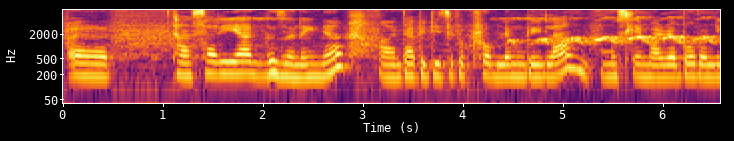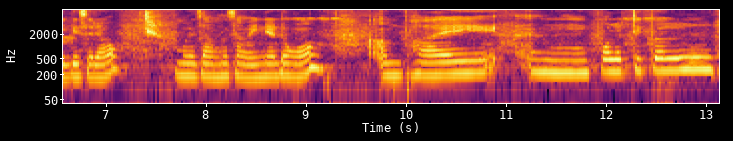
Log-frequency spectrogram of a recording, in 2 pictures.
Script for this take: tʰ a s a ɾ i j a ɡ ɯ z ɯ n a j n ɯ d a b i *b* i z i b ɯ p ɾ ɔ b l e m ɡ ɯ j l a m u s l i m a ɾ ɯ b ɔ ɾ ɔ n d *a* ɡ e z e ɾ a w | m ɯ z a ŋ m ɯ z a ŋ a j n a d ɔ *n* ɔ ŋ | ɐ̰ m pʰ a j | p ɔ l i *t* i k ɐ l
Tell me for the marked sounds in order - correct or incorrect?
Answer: incorrect: d, incorrect: i, incorrect: ŋ, correct

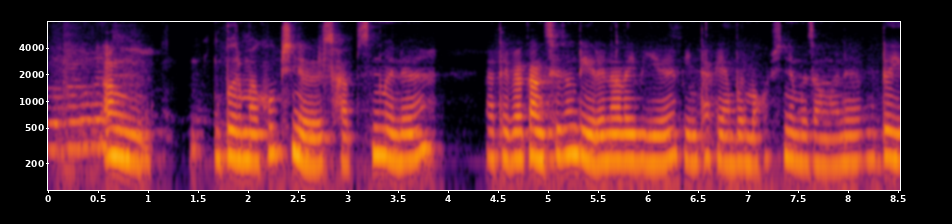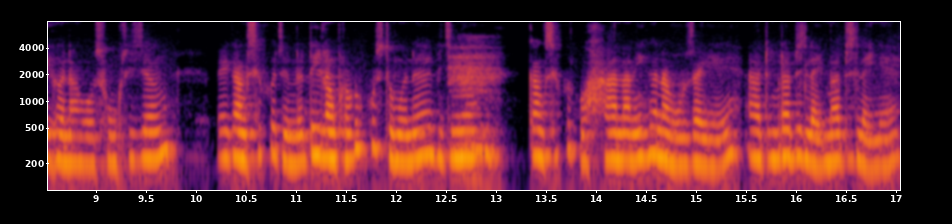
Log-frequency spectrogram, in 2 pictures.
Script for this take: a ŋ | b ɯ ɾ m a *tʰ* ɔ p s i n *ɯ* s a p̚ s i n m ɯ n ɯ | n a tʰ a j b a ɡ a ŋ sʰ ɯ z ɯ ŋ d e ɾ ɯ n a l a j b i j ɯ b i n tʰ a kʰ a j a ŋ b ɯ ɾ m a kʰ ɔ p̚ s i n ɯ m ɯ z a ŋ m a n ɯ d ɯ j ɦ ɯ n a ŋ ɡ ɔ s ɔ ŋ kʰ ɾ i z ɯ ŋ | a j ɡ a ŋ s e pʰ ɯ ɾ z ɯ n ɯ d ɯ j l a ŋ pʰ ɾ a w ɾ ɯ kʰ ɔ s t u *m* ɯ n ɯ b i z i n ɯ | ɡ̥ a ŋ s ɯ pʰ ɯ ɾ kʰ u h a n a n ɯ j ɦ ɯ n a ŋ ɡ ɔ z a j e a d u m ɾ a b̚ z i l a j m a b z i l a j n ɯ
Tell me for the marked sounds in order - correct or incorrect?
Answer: incorrect: kʰ, correct, correct

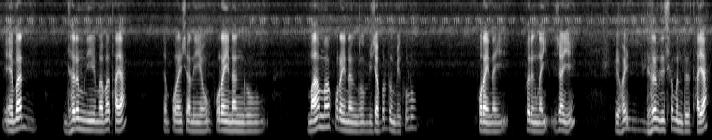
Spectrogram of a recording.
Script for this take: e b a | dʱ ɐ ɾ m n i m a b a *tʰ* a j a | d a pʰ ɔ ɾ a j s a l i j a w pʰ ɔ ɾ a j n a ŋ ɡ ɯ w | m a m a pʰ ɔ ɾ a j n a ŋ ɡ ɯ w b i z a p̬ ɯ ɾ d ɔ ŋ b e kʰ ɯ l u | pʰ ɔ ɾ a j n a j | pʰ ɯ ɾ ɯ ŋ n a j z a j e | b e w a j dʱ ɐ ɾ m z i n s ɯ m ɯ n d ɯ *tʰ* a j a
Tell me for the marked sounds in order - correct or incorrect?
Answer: correct, correct

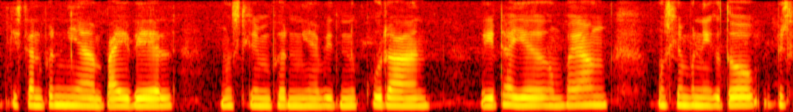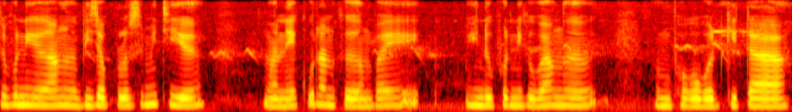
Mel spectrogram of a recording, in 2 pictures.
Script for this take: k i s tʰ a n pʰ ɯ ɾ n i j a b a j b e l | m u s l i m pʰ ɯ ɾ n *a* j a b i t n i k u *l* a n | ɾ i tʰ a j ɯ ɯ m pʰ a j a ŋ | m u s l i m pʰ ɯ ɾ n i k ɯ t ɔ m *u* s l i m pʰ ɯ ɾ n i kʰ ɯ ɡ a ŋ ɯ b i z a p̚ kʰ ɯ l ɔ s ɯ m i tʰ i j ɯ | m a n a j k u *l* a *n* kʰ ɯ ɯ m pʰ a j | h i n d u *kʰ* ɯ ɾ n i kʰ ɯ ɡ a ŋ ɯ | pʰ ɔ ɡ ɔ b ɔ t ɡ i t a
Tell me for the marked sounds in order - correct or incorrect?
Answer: incorrect: i, incorrect: ɾ, correct, incorrect: ɾ, correct, incorrect: pʰ

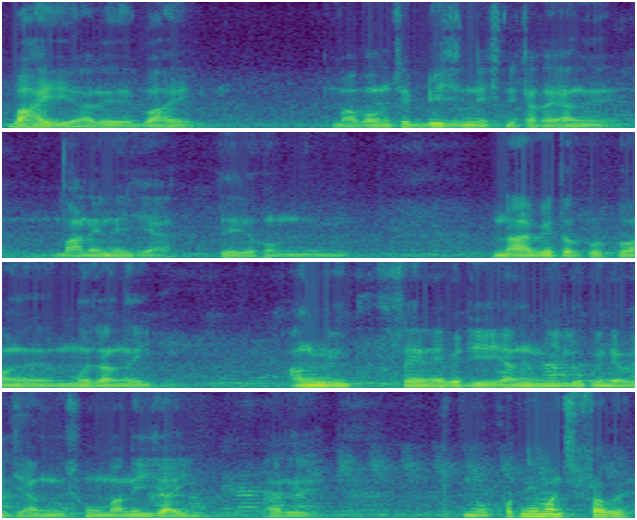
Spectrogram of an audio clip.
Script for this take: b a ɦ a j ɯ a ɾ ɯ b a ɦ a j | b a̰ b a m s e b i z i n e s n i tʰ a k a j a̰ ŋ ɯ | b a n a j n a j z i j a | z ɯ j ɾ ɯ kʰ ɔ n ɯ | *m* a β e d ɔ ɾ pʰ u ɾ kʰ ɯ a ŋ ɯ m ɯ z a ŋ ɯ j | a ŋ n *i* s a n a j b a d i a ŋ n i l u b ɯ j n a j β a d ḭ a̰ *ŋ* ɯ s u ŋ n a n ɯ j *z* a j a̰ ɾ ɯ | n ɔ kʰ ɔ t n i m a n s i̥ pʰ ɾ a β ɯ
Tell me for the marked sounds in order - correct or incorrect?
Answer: incorrect: n, correct, correct, correct

